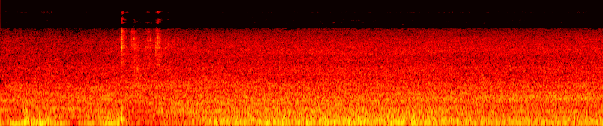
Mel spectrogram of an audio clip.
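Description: Steady rush of air with a low hum underneath inside a Toyota Hiace van's cabin, the sound of its air conditioning running. A couple of faint ticks come about two seconds in.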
